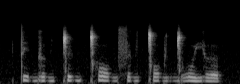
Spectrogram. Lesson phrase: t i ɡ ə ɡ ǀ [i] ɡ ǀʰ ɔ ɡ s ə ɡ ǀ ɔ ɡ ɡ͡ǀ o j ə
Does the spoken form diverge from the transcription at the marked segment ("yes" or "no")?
yes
